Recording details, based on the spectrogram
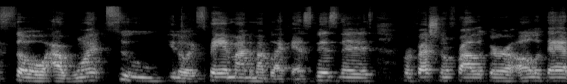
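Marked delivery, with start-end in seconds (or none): none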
